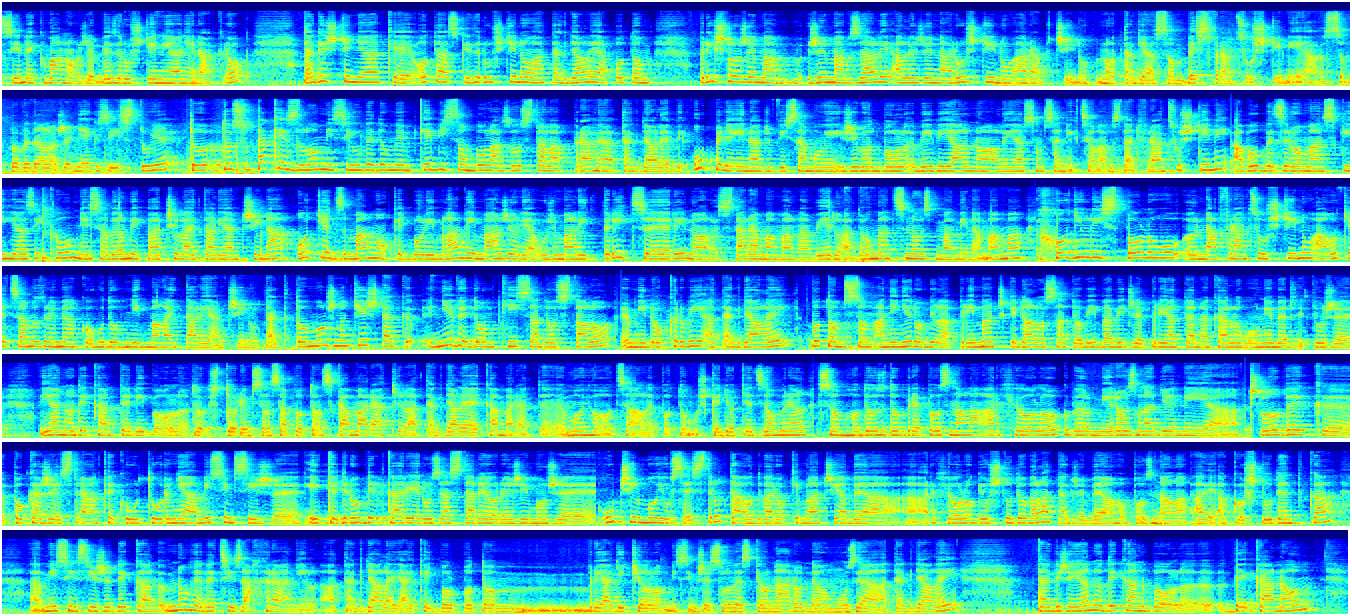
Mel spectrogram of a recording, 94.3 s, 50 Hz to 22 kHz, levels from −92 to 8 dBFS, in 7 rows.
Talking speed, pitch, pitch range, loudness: 155 wpm, 200 Hz, 185-220 Hz, -17 LUFS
